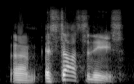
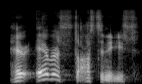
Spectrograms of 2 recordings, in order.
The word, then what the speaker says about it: Eratosthenes: Eratosthenes. Eratosthenes, that guy, Eratosthenes.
